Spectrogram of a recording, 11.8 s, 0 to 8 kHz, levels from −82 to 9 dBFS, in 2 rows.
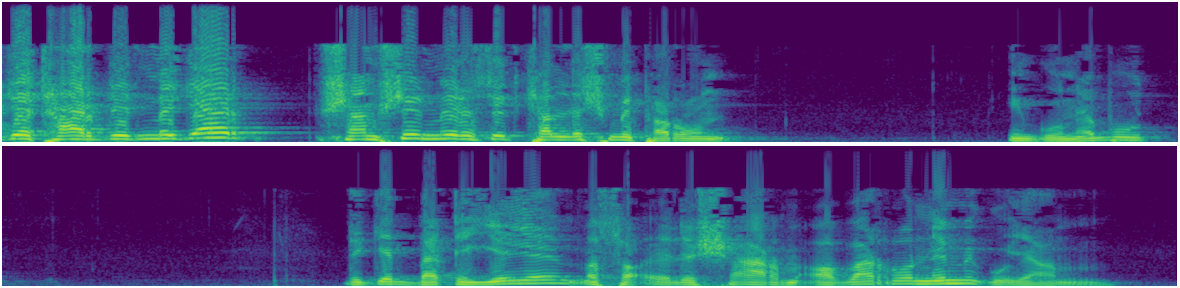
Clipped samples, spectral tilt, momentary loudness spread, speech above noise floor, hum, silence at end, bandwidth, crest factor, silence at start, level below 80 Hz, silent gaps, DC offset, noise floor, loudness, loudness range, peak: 3%; -6.5 dB/octave; 11 LU; 48 dB; none; 0.3 s; 8 kHz; 10 dB; 0 s; -26 dBFS; none; under 0.1%; -57 dBFS; -10 LUFS; 9 LU; 0 dBFS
